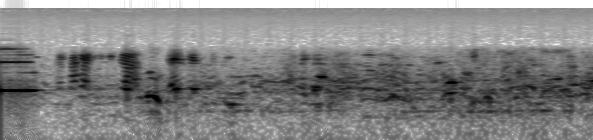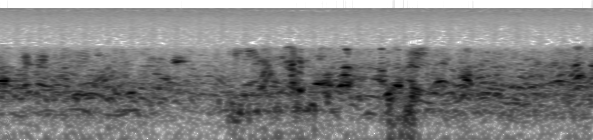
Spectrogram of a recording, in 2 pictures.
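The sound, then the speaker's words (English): Dense chatter from a huge crowd of thousands of people trying to get on a boat to cross a river, many overlapping voices merging into a continuous, steady hubbub with no single speaker standing out, sounding slightly muffled and thin throughout. “It's an ocean of people.”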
